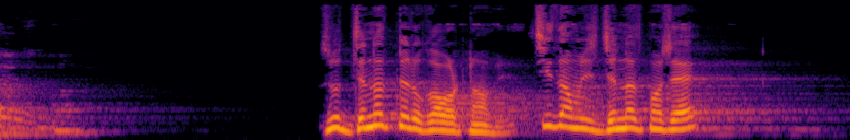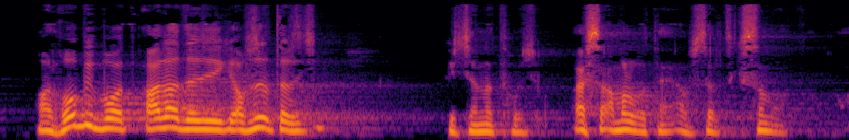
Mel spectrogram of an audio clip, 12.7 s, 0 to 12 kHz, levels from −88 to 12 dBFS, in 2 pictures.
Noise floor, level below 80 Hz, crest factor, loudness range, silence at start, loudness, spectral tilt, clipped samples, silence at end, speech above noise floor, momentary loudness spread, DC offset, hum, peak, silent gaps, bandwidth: -88 dBFS; -66 dBFS; 16 dB; 6 LU; 0 s; -17 LUFS; -6.5 dB/octave; under 0.1%; 0.5 s; 72 dB; 16 LU; under 0.1%; none; -2 dBFS; none; 11 kHz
